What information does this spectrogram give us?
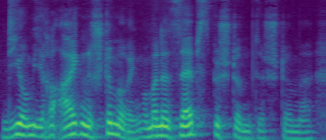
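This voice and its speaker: A man's voice: medium pitch, animated, moderate pace, dark tone, slightly rough. A man from a youth work office, giving a heartfelt prepared statement. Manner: earnest, heartfelt.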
